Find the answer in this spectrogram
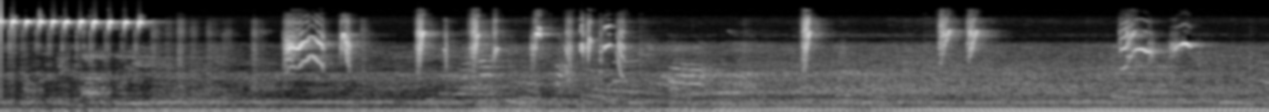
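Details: Van Hasselt's sunbird, locally called kolibri ninja, a popular cage bird, in a masteran recording: a quick burst of very high ticking notes, then scattered sharp high chirps and squeaks over a steady low hum.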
